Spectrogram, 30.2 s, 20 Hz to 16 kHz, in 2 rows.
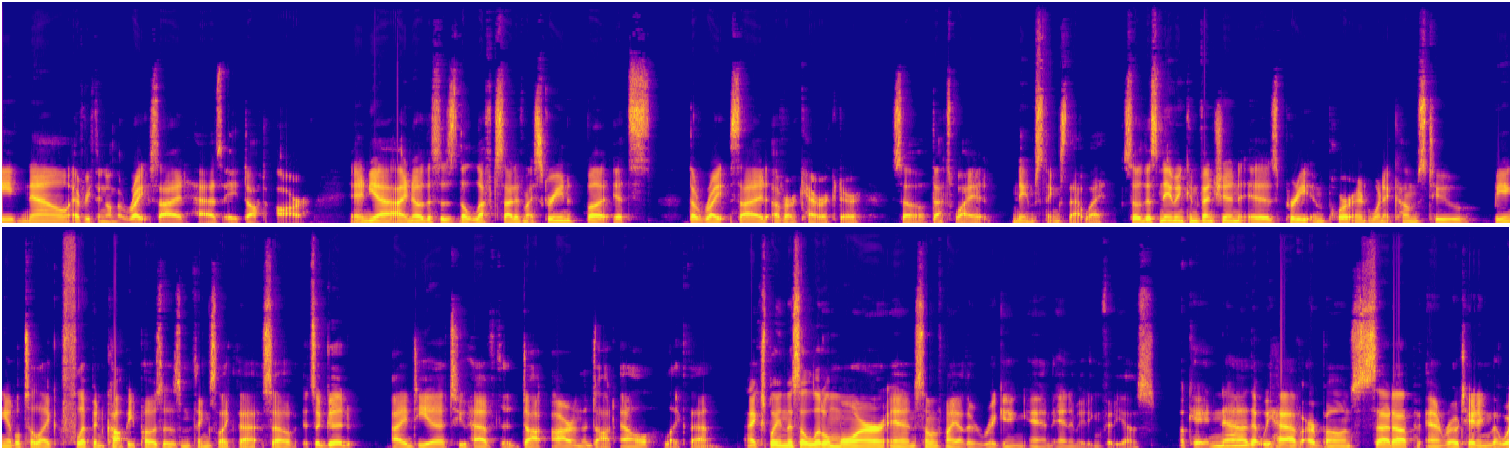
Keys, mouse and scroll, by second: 0.7-1.3 scroll up 2, 3.2-5.8 scroll down 2, 5.8-7.3 middle drag, 5.8-6.7 scroll down 1, 9.0-10.8 middle drag, 11.1-11.4 scroll down 1, 26.7 middle click, 26.7 click, 26.7-27.1 scroll up 2.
